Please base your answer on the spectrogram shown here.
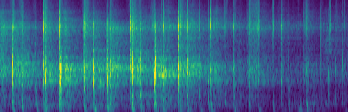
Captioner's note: shoes clacking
